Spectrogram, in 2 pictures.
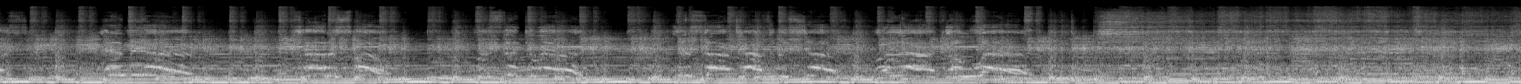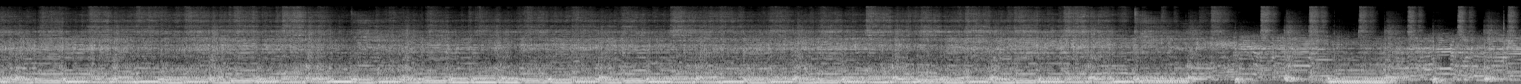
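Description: Live rock band playing loud, with electric guitar and electric bass. A sliding melodic line sits over the first ten seconds or so. Near the end the low end breaks off in short gaps, leaving mostly guitar.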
